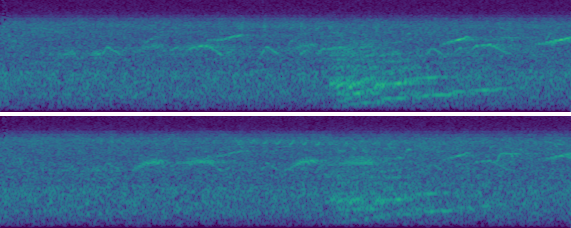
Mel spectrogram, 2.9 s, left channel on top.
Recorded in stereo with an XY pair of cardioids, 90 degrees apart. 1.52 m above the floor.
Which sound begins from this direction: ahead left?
A squeak, at 1.6 s.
